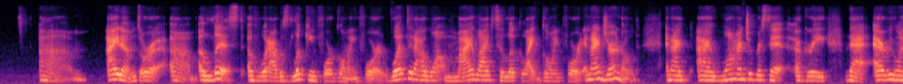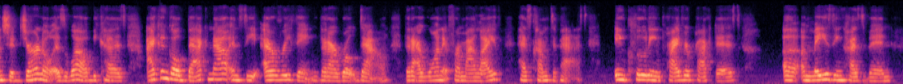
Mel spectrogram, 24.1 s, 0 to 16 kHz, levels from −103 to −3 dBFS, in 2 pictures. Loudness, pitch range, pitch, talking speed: -28 LUFS, 170-205 Hz, 190 Hz, 170 wpm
